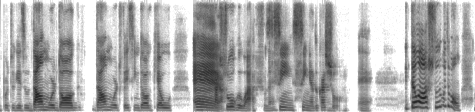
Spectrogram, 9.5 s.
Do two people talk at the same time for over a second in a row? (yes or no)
no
